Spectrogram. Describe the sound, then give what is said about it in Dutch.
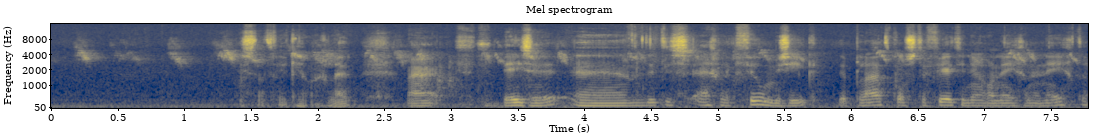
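Faint bird chirps and tweets twitter in the background on a sunny 23-degree spring day, mostly buried beneath a man talking into the microphone throughout. “Je hoort de vogels op de achtergrond.”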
